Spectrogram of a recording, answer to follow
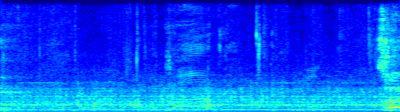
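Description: A steady low hum made of a few held tones.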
